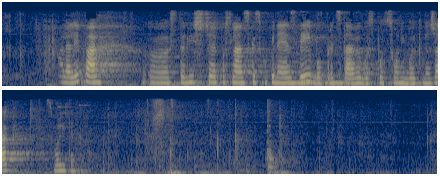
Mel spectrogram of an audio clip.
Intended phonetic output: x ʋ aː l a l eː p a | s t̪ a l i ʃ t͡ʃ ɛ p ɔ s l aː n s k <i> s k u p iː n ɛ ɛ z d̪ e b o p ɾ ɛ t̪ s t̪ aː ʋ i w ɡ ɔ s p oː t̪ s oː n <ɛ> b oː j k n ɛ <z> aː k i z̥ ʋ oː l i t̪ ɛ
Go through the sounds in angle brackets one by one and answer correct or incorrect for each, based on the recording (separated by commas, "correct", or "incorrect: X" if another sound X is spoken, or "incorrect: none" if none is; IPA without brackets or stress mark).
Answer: incorrect: ɛ, incorrect: i, incorrect: ʒ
